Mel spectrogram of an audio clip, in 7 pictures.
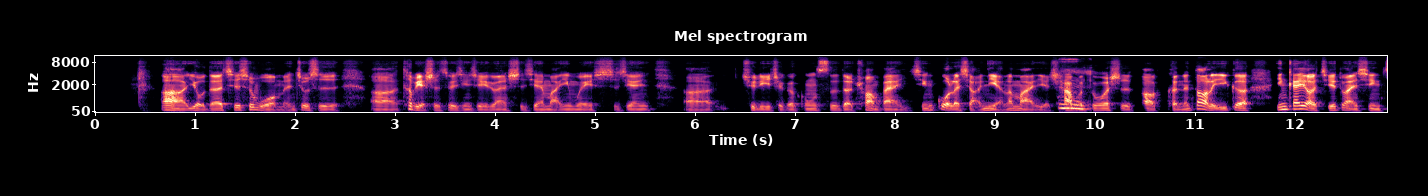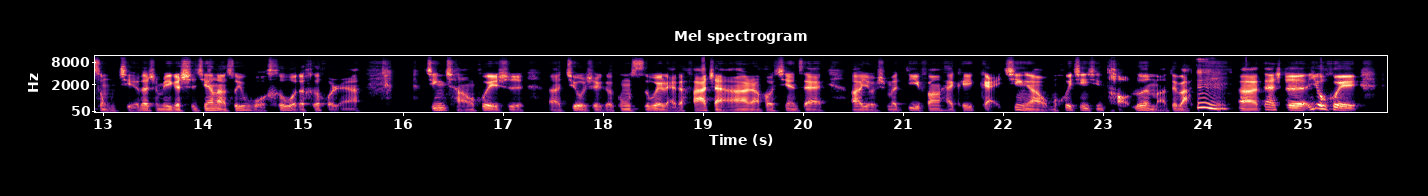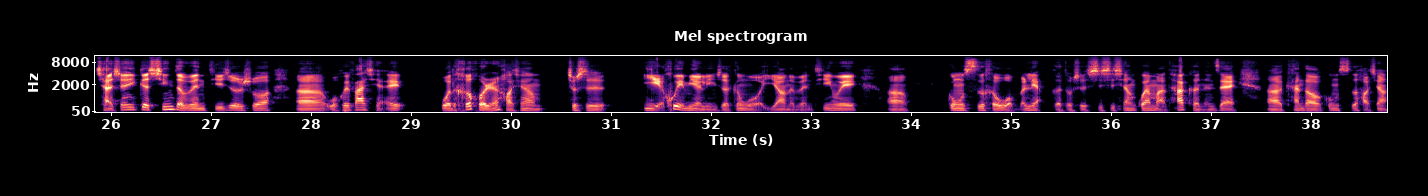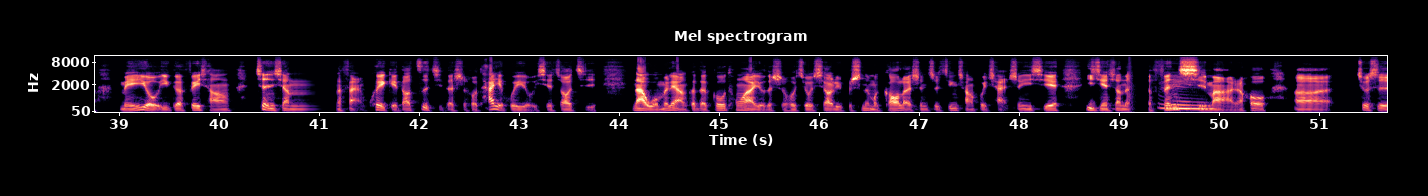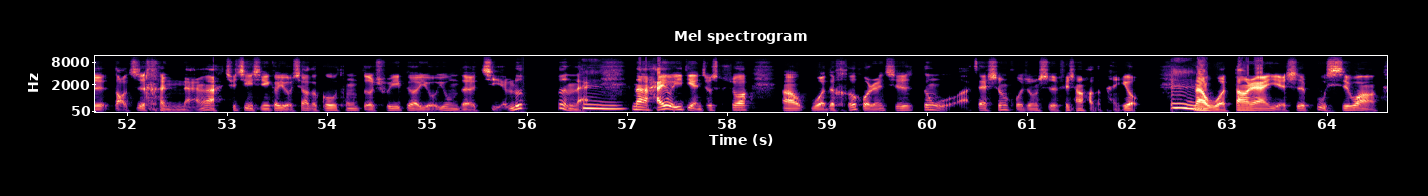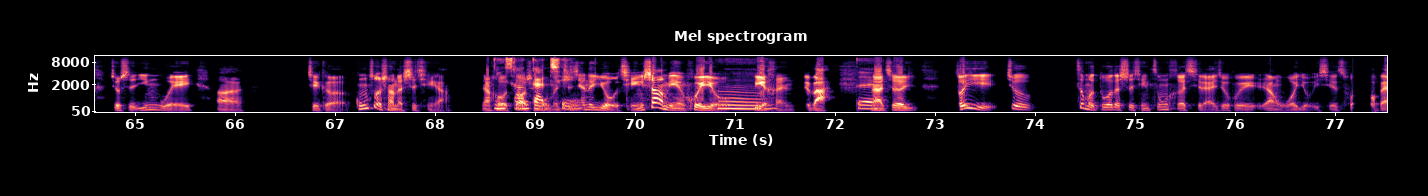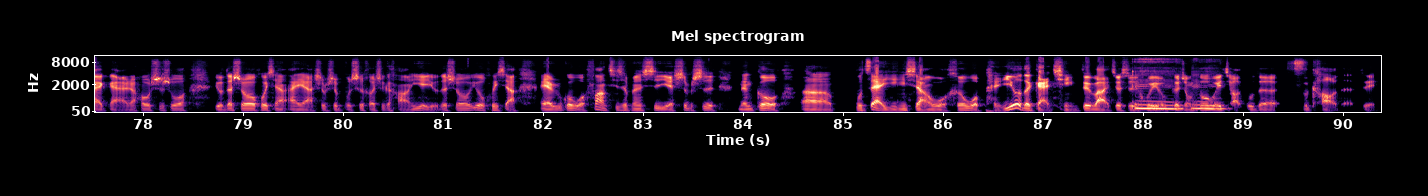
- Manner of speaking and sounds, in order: other background noise
- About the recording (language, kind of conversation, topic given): Chinese, advice, 在遇到挫折时，我怎样才能保持动力？
- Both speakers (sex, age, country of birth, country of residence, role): female, 30-34, China, United States, advisor; male, 35-39, China, United States, user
